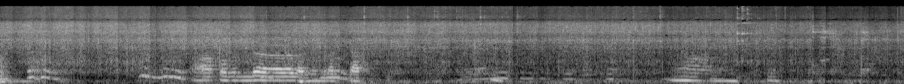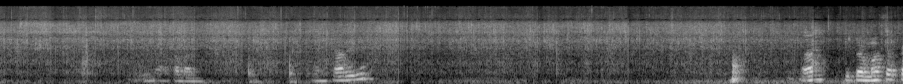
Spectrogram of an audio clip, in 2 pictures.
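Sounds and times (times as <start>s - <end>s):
garlic sizzling in oil: 0.0s - 18.0s
metal spatula scraping wok: 7.3s - 12.1s.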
